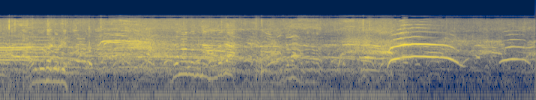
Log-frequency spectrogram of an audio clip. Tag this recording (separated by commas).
Speech, outside, rural or natural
